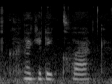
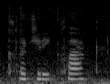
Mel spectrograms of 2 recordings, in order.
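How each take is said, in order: Both takes have the same delivery.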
